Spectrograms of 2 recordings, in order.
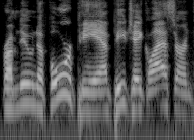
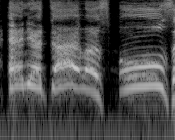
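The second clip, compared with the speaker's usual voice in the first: shouting; 13 semitones higher, slower than usual. Acted. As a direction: yell it at the listeners. Host barks call-in number.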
